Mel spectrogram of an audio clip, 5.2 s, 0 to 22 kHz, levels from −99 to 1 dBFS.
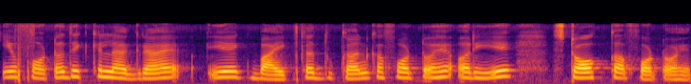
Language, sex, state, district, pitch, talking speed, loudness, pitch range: Hindi, female, Delhi, New Delhi, 225 Hz, 245 wpm, -17 LUFS, 205-245 Hz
